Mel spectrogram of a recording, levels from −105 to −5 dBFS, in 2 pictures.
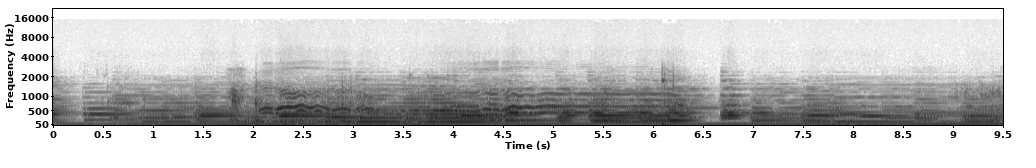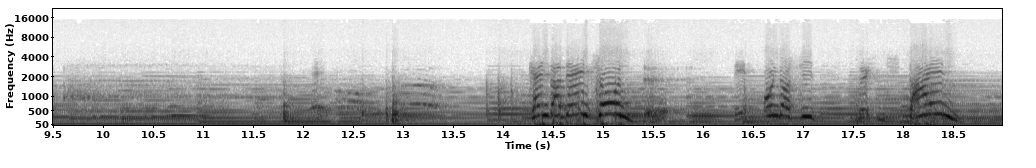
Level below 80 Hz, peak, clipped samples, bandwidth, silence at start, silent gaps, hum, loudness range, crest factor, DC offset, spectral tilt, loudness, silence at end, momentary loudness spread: -34 dBFS; -4 dBFS; under 0.1%; 3.5 kHz; 0 s; none; none; 9 LU; 18 dB; under 0.1%; -12 dB/octave; -24 LUFS; 0 s; 13 LU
